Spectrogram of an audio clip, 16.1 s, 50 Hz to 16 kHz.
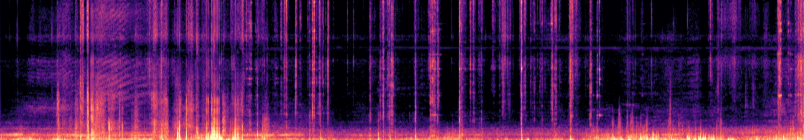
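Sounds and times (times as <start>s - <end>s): scraping on roof shingles: 1.4s - 6.7s
small tool clicks: 4.8s - 6.6s, 7.4s - 12.7s.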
